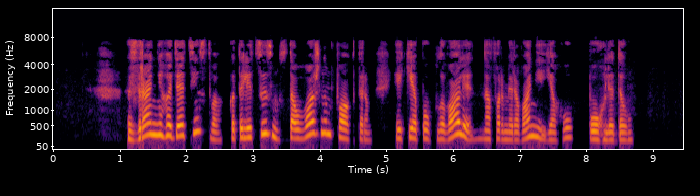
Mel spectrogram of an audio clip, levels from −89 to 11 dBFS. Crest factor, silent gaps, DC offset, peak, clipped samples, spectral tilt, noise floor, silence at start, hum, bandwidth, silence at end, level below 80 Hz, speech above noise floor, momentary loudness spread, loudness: 18 dB; none; under 0.1%; 0 dBFS; under 0.1%; -4 dB/octave; -75 dBFS; 0.7 s; none; 8 kHz; 0.75 s; -62 dBFS; 57 dB; 14 LU; -18 LUFS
